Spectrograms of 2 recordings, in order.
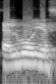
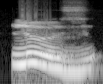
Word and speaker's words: lose: The pronunciation of this LOSE is lose, lose. So it is lose.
